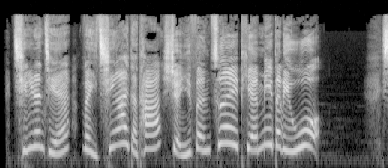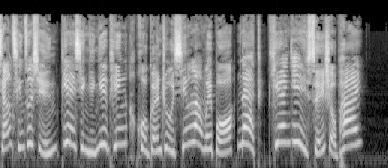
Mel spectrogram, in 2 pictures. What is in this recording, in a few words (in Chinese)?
女 广告配音 年轻活力; 电信; 轻松活泼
